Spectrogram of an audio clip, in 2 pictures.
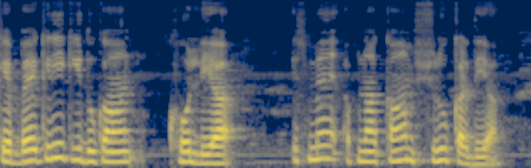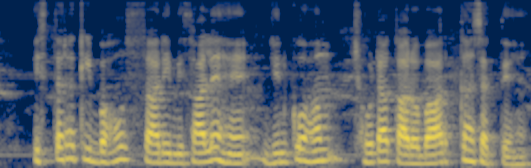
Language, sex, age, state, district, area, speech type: Urdu, male, 18-30, Bihar, Purnia, rural, spontaneous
